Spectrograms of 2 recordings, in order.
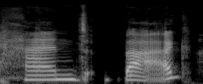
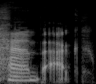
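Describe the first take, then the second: First: The first part ends with an n sound. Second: The first part ends with an m sound. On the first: "you need to move from an alveolar position, that's the ridge behind your teeth, for d" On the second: "if you say handbag, you're already in the bilabial position"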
